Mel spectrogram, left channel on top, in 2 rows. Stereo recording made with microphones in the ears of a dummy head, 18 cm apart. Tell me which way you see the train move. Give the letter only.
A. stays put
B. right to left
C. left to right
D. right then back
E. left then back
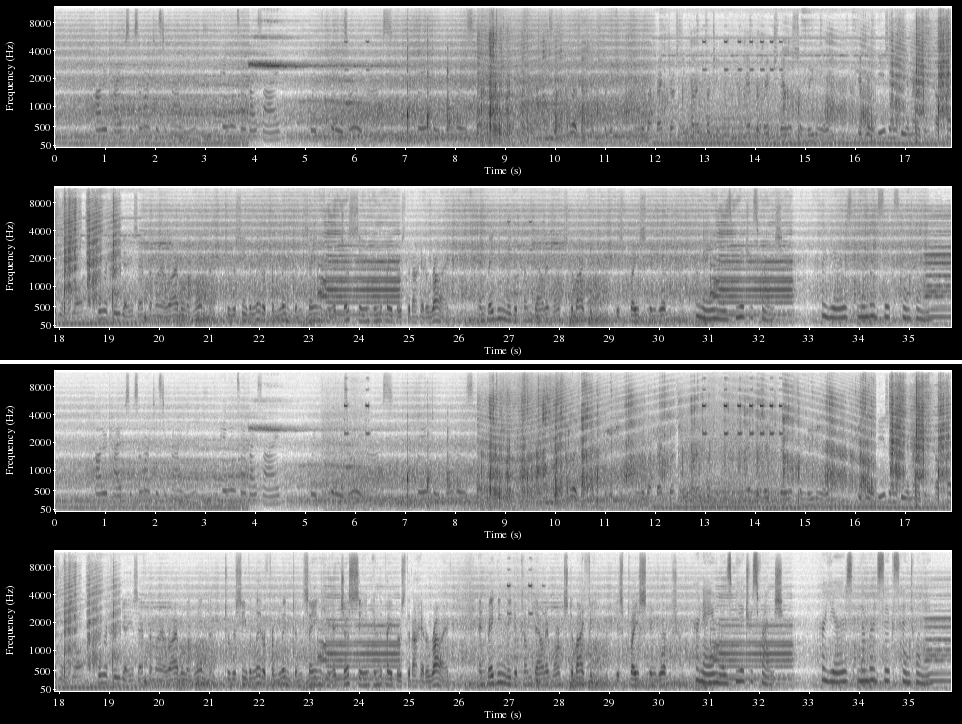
A.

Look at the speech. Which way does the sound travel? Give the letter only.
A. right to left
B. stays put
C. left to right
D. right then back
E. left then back
C.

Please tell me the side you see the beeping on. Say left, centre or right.
right.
